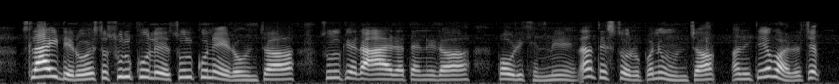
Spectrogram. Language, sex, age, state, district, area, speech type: Nepali, female, 30-45, West Bengal, Kalimpong, rural, spontaneous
